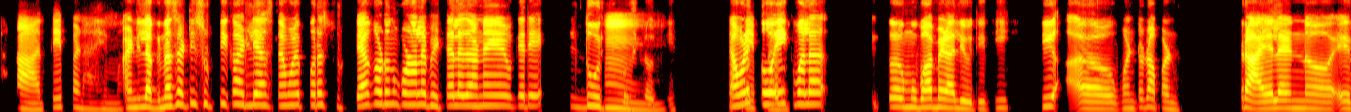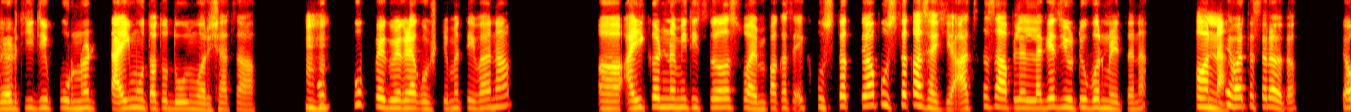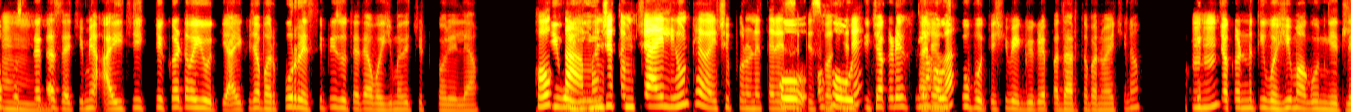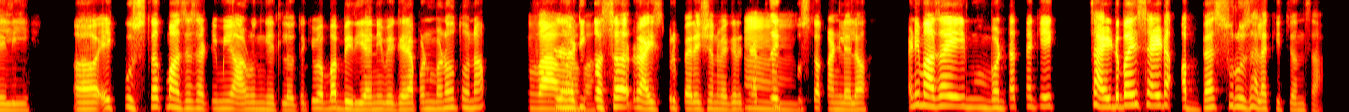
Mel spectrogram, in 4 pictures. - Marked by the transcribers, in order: other noise; in English: "ट्रायल एंड"; in English: "एररची"; surprised: "तेव्हा तसं नव्हतं"; "चिकटवलेल्या" said as "चिटकवलेल्या"; tapping; in English: "साइड बाय साइड"
- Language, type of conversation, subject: Marathi, podcast, अपयशानंतर तुम्ही आत्मविश्वास पुन्हा कसा मिळवला?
